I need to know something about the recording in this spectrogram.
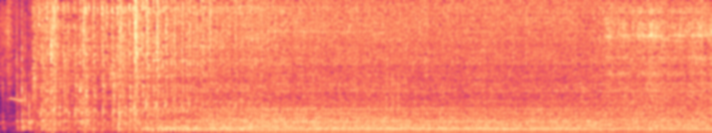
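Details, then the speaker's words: Free older Troy-Bilt mower with an OHV engine and metal carburetor, heavily carbon-fouled, run on a little gas: catches right away and holds a steady, even beat. A rattle was blamed on a loose cover. Normal running. "well it didn't sound too bad it's uh I think this cover was just rattling away take it off"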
